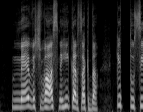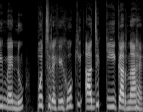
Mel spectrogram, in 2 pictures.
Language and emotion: Punjabi, disgusted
